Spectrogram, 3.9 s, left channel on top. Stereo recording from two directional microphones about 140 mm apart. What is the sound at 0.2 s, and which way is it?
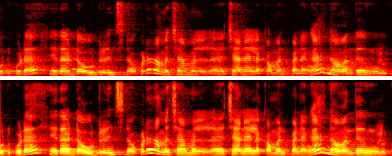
A woman's voice, 50° right (ahead or behind).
